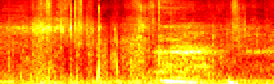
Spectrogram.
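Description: Clothing rustling and gravel crunching and scraping as a person crawls out from under a vehicle and gets up, with a few small clicks and a short low falling sound partway through.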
